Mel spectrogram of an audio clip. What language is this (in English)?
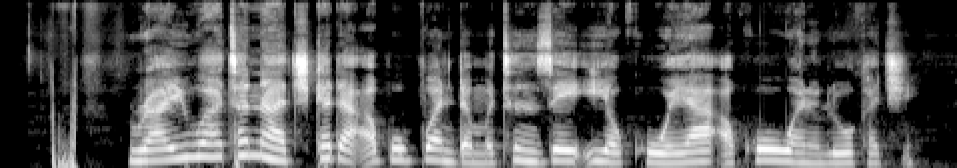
Hausa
